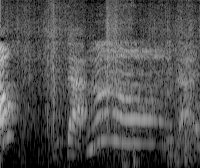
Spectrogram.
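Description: A high-pitched voice making one drawn-out vocal sound that glides in pitch, with faint rustling of clear plastic air-filled packaging bags being handled.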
